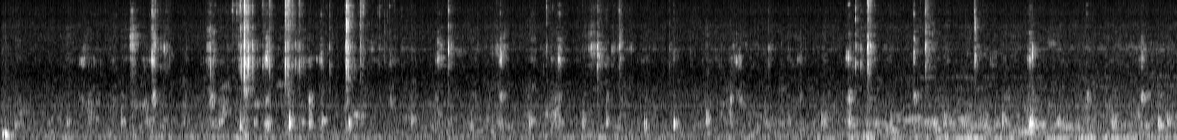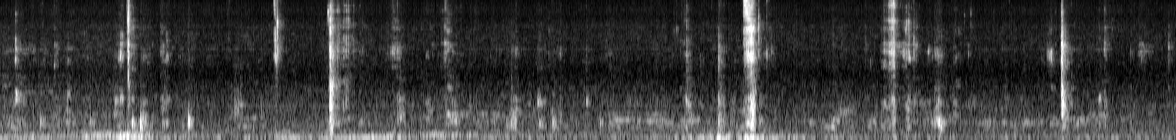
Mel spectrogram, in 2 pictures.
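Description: Close-miked chewing of rice and fried salted fish (ikan peda) eaten by hand, with scattered sharp wet mouth clicks and a few soft low thuds.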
